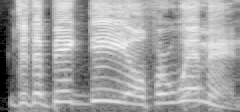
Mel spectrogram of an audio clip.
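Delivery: Italian-American accented voice. Hosts discussing a women's league, one slips into a sudden Italian-American accent. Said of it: "Why did you become Italian all of a".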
